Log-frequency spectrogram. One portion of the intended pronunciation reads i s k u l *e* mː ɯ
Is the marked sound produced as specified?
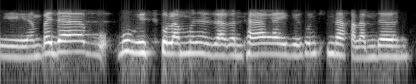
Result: no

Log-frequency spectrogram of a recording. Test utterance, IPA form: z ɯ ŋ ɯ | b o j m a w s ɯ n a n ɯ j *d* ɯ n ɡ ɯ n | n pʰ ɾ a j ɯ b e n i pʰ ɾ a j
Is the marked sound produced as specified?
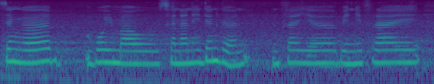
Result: yes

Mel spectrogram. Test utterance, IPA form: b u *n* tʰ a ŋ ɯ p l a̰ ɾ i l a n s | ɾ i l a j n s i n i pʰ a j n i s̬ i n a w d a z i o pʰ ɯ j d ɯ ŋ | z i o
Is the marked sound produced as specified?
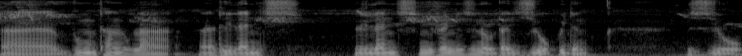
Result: no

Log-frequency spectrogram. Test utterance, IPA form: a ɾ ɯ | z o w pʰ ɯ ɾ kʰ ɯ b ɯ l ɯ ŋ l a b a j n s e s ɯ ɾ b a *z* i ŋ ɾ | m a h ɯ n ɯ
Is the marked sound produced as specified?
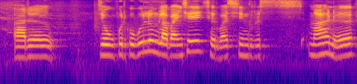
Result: no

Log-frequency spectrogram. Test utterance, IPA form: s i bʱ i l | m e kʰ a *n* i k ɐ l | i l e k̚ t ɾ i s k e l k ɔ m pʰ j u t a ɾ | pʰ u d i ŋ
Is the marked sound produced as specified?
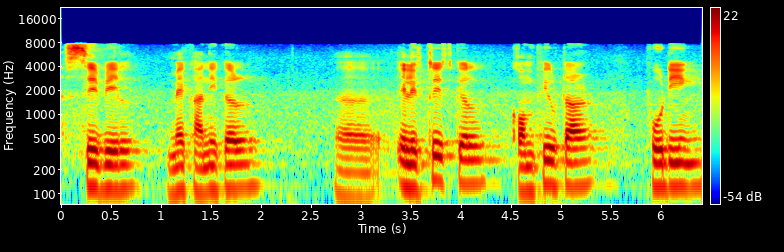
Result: yes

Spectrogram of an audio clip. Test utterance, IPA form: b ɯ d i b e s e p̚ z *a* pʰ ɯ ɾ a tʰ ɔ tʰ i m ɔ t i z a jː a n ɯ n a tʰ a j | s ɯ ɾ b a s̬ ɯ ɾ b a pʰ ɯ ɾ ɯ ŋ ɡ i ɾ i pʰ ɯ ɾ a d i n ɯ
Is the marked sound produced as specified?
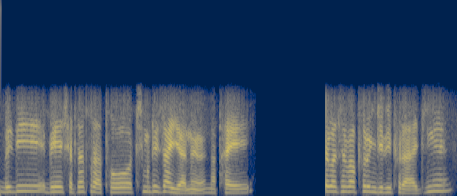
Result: yes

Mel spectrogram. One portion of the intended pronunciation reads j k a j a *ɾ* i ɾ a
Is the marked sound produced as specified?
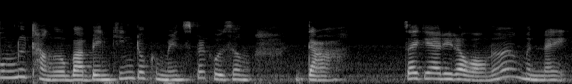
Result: yes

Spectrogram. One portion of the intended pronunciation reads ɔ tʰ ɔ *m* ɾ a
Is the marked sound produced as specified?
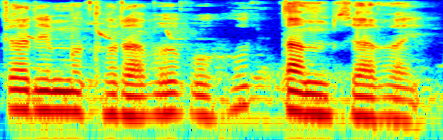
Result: no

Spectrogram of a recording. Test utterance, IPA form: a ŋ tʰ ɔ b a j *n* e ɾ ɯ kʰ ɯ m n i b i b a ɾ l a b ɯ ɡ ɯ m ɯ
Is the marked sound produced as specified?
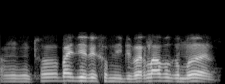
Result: no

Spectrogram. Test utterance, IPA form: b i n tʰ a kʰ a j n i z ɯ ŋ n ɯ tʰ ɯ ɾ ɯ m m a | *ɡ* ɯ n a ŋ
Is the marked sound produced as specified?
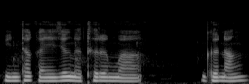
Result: yes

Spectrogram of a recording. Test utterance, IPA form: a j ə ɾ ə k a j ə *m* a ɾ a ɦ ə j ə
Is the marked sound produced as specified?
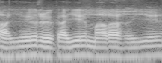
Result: yes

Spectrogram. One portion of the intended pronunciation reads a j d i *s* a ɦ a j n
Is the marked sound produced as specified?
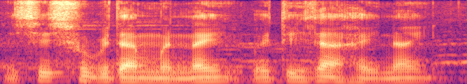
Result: no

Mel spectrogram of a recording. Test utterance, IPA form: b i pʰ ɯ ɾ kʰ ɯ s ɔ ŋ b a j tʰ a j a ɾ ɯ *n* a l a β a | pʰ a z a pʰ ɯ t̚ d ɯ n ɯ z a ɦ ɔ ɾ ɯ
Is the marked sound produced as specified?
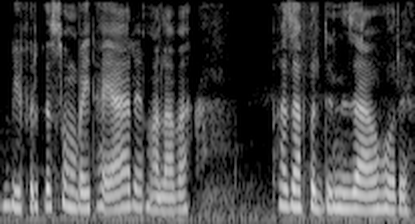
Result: no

